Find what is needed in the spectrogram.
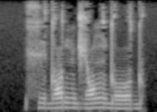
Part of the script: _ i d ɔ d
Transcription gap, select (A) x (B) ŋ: A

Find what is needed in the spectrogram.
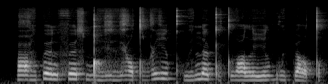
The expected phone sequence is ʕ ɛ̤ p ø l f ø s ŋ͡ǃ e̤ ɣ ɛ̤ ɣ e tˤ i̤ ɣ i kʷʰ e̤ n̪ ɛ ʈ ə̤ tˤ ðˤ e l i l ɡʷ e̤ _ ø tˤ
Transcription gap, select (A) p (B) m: A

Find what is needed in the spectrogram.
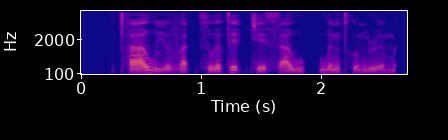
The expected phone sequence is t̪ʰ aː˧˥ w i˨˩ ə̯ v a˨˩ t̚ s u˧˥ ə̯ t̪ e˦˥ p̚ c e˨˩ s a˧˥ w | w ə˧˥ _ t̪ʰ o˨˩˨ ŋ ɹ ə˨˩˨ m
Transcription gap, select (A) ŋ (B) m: A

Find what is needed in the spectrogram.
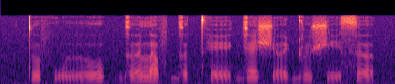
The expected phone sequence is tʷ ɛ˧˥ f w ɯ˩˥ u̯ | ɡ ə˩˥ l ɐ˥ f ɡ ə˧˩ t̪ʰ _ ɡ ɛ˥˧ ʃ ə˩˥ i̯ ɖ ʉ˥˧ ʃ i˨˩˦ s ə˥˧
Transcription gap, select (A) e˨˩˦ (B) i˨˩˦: A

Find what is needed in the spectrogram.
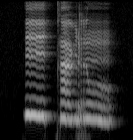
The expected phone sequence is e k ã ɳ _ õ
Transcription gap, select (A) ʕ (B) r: B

